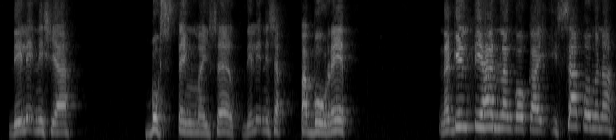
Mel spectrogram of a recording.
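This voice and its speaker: A Filipino man whose first language is Visayan, preaching and teaching theology online in simple, halting English with earnest repetition. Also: high voice, a bit bright. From Philippines.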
